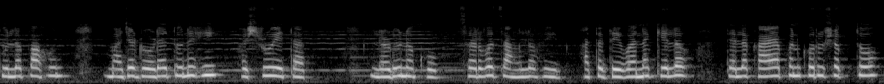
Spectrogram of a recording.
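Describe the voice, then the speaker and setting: A woman voicing an aging widowed mother in a cartoon, gentle and comforting. She talks in a soothing, motherly way. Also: very high voice, flat delivery, moderate pace. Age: older. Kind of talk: Marathi cartoon voice acting. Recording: dull lo-fi with faint background music.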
